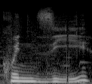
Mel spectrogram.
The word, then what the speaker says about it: Quincy: like manchester new hampshire right quincy which is pronounced quinzee not quincy yeah i can't argue with you there rabbi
